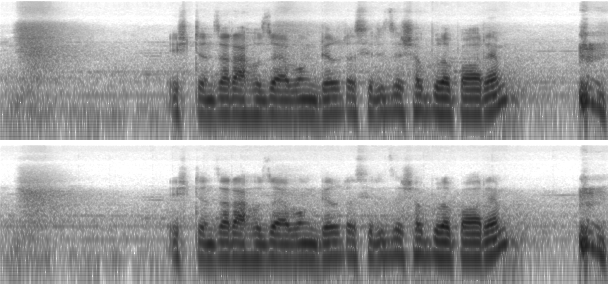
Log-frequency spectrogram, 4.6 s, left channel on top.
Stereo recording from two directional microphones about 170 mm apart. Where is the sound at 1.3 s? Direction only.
5° left (ahead or behind).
